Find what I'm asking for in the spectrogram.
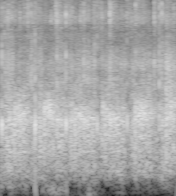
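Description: Audience at a Women's Day gathering in Majalgaon clapping loudly, a dense continuous burst of applause for the short stretch.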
